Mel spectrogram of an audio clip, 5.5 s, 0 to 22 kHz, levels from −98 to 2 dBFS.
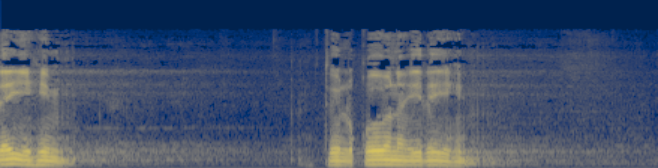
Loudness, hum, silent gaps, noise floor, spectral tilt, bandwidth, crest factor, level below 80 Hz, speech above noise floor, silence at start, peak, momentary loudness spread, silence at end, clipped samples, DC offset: -20 LUFS; none; none; -55 dBFS; -5.5 dB/octave; 10.5 kHz; 22 dB; -52 dBFS; 36 dB; 0 s; 0 dBFS; 25 LU; 1.35 s; under 0.1%; under 0.1%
